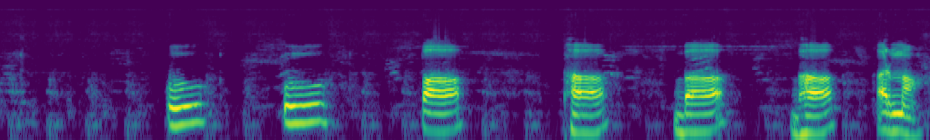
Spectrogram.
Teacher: तो जब आप ओष्ठ कैटेगरी के शब्दों का, वर्णों का उच्चारण करेंगे तो उसमें आप देखेंगे कि आपके होंठ जो है वो एक दूसरे पे को आकर के मिल रहे हैं।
